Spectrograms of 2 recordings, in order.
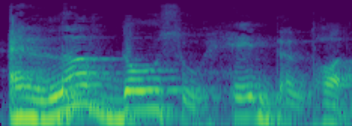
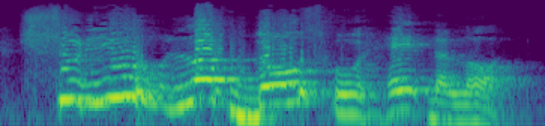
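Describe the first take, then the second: First: Said in the usual way. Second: "Should you love those" loud, high and drawn out; emphatic rhetorical question. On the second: Real, not acted. Preacher repeats verse for the congregation, stressing "Should you love". Now look at this one.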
